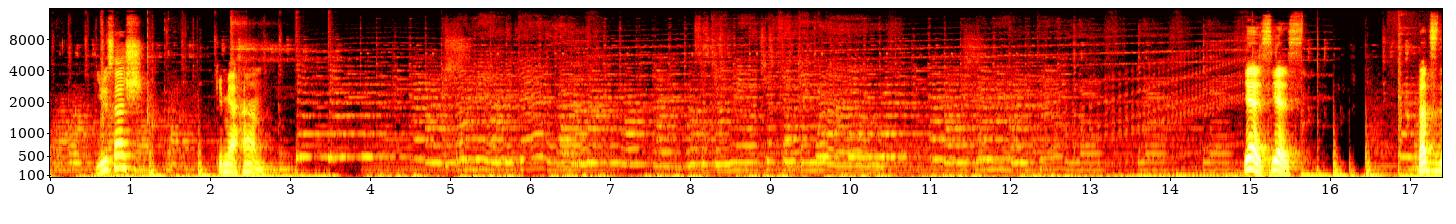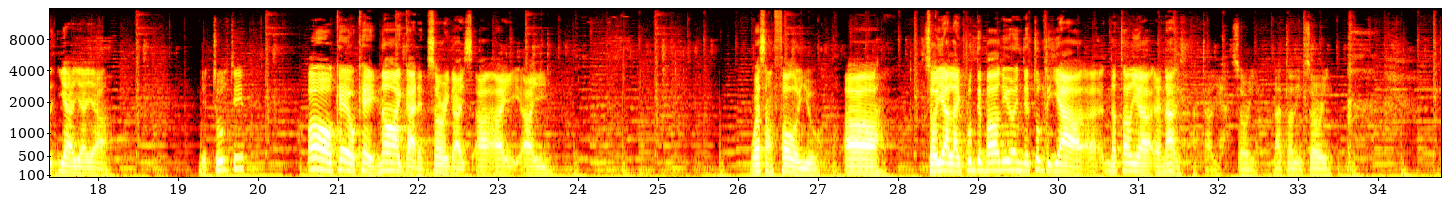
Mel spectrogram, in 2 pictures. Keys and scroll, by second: 0.9-2.1 typing.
